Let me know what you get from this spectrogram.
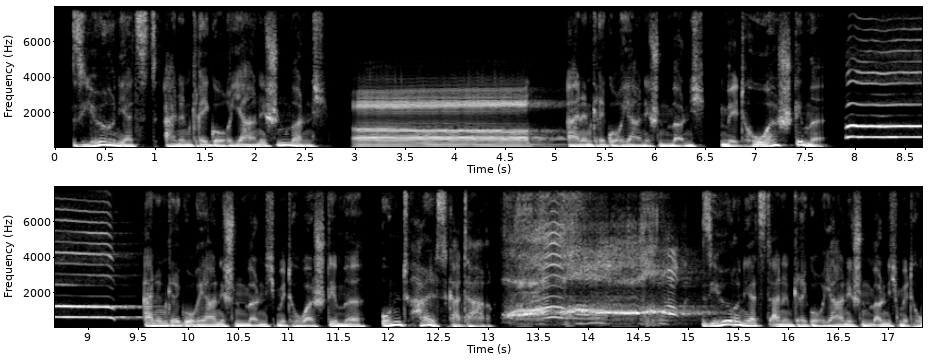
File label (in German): Werbung DE CH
